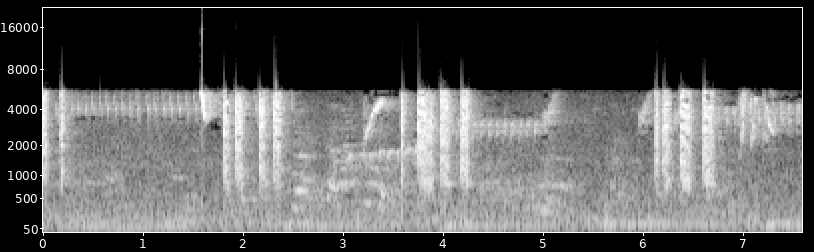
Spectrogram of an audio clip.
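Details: White-rumped shama singing to provoke a rival shama: long thin high whistles broken by rapid harsh rattling bursts, a rising slur, then more rattles and a sustained high note, with gaps of near-quiet.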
